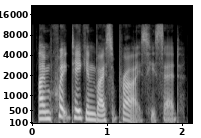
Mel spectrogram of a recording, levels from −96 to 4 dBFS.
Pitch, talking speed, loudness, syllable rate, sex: 220 Hz, 195 wpm, -19 LUFS, 5.8 syllables/s, female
